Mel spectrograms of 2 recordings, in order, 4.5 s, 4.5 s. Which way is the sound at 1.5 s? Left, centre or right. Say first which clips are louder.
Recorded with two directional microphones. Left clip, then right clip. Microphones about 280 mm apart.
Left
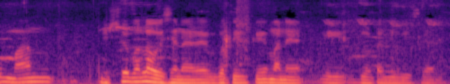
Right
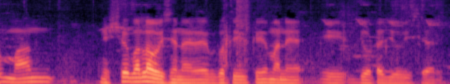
Right 8 dB; centre.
